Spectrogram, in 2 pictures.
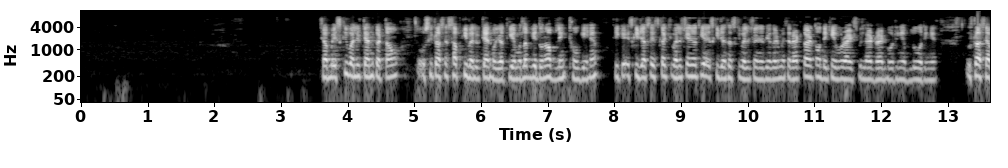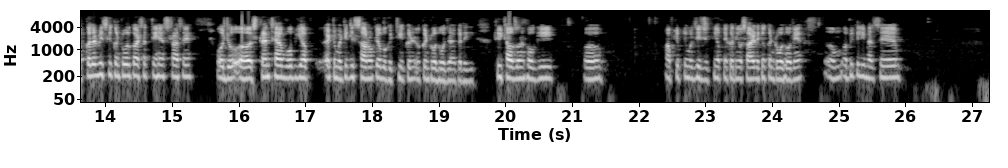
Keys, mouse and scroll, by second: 5.3 KP_0, 8.4 click, 9.7 click, 16.0-17.2 drag, 17.2 KP_0, 17.3 KP_0, 19.7-21.1 drag, 21.1 KP_0, 21.3 KP_0, 21.5 KP_0, 23.5-24.5 drag, 24.5 KP_0, 24.6 KP_0, 26.4-27.2 typing.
